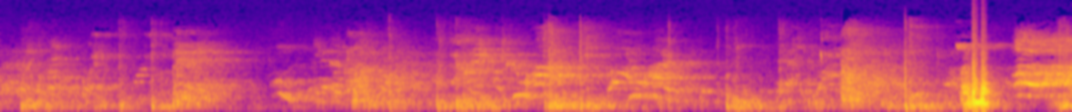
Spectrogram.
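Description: Dodgeballs bouncing and thudding on a hardwood gym floor while players shout and call out, echoing in a large gymnasium. A much louder sharp thud of a ball strike comes near the end.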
